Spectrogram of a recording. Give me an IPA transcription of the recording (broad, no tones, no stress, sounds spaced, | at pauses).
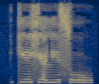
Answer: kʲ e xʲ a lʲ e s o w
